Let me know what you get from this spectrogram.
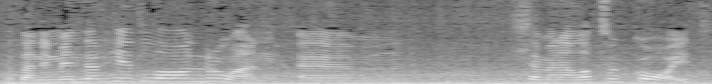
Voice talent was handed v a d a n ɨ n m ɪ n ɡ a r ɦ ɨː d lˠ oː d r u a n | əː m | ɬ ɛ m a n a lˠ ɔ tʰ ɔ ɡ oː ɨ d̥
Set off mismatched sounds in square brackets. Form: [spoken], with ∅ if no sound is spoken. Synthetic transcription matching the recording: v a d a n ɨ n m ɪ n [d] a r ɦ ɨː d lˠ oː [n] r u a n | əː m | ɬ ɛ m a n a lˠ ɔ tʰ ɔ ɡ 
